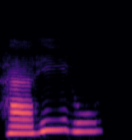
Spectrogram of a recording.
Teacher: Jadi huruf H itu di tengah tenggorokan tempat keluarnya.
